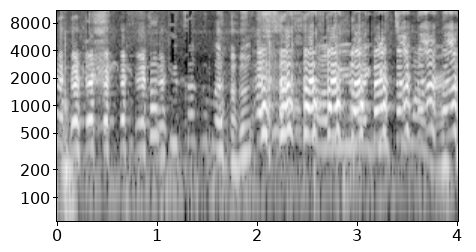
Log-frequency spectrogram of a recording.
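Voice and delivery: high, slow mock scolding. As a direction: imitate the friend telling her off, drawn out. Mocking friend's scolding reply.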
